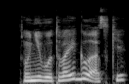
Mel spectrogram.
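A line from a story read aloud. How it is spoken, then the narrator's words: Bold joking. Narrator (Russian): смело пошутила Кора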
